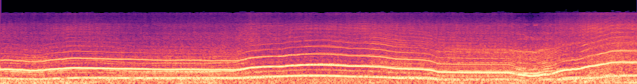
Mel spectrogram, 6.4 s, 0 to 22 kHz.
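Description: FPV quadcopter's T-Motor Pro V 2020KV brushless motors and propellers whining, the pitch rising and falling with throttle. The pitch swells, drops low about five seconds in, then climbs sharply as the throttle is punched.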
